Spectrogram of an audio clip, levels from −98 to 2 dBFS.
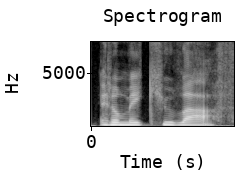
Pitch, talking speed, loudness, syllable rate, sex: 190 Hz, 225 wpm, -17 LUFS, 4.4 syllables/s, female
